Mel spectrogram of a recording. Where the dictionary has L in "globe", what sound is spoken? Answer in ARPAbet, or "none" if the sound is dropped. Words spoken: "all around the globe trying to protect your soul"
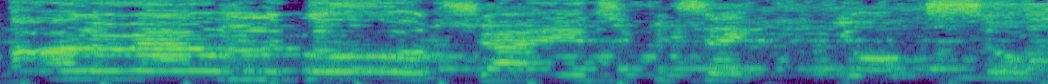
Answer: none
